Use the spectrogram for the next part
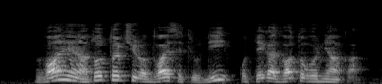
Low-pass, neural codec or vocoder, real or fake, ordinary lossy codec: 7.2 kHz; none; real; MP3, 32 kbps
